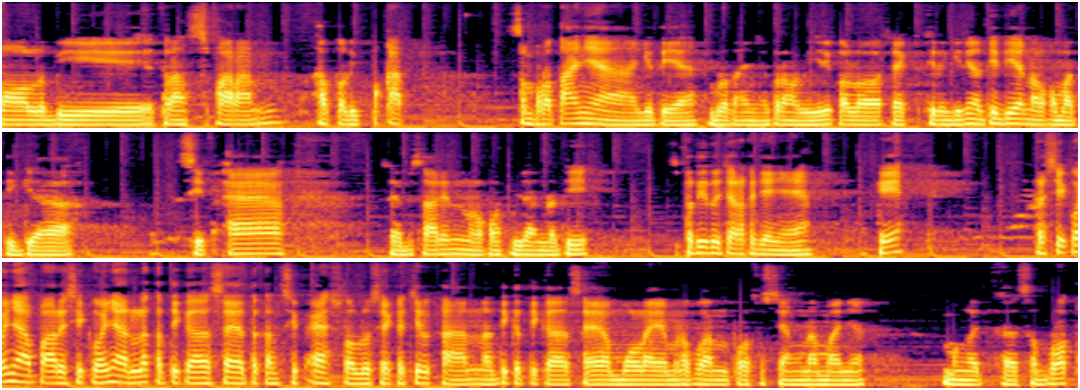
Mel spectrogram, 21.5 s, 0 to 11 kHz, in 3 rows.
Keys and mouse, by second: 8.6 shift+f, 11.8 click, 16.2 shift+f, 20.3 f.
